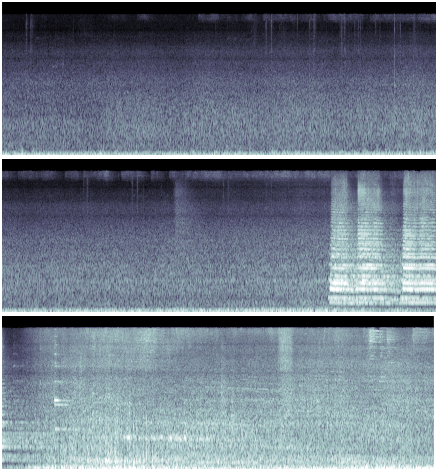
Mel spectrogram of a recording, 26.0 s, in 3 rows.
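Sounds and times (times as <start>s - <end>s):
diesel locomotive rumble: 0.0s - 26.0s
train wheels clattering on rails: 0.0s - 26.0s
locomotive air horn blasts: 15.2s - 18.7s.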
